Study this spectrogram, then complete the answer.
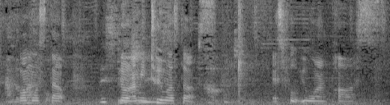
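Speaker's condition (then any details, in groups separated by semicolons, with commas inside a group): No condition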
